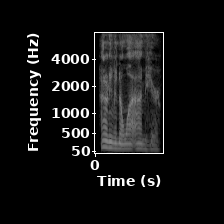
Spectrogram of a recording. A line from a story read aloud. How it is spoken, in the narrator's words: she said quietly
